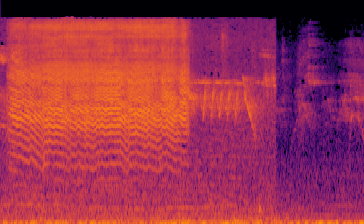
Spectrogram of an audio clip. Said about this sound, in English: See, you can joke too, say the bees kindly and buzz away.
